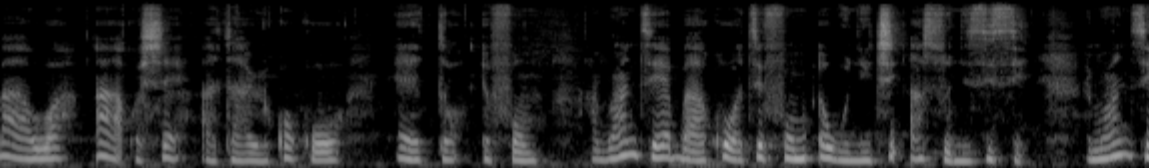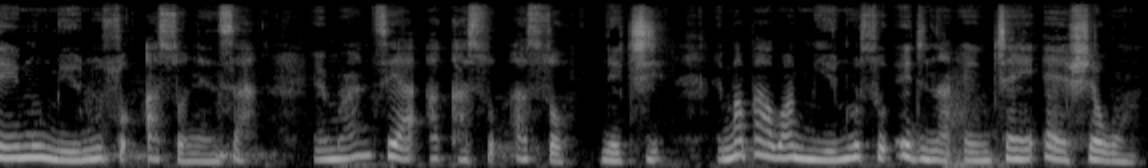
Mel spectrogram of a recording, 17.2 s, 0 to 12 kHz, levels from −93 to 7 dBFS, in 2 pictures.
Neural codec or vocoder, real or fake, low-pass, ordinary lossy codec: none; real; 10.8 kHz; MP3, 96 kbps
